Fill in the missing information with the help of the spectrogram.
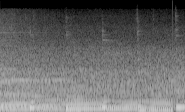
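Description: A steady wash of ocean surf rolls on continuously at moderate volume, with no sharp individual crashes, over a faint sustained low hum.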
